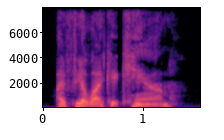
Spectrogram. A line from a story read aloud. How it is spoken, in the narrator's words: Din said, through gritted teeth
